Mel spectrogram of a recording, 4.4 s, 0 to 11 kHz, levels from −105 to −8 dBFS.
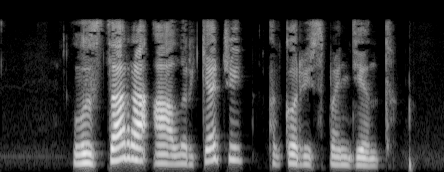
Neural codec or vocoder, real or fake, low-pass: none; real; 7.2 kHz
